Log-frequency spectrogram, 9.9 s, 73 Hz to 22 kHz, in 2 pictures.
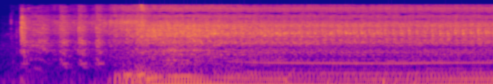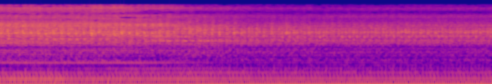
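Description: Honda K20A4 four-cylinder engine cranking on the starter briefly, catching about a second in, then idling steadily. The knocking, tapping noise is still there after a valve adjustment; the owner now suspects a rod or something loose in the bottom end.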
